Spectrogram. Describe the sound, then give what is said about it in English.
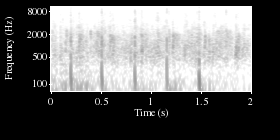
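Congregation clapping hands in praise at a church service: faint, fairly steady rhythmic claps from many hands, with a soft crowd murmur underneath. “Let's give the Lord a hand clap of praise in this house this morning.”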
